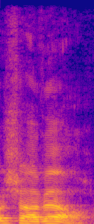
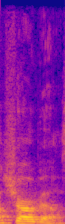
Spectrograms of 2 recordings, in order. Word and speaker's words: Charvel: Fiverr set up Donna I gotta try Carvel chavel Charvel is it Charvel Charvel sorry guys charville sorry I've been out of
